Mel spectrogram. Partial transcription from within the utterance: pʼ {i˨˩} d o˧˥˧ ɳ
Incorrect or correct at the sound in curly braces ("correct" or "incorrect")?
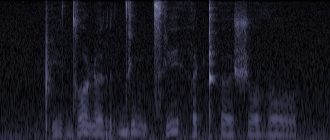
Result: correct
